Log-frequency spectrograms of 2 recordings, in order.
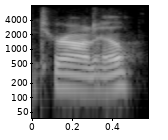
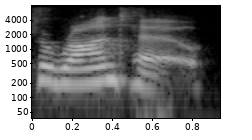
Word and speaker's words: Toronto: Ontario is French and how to properly say Toronto ooh let's hear it how do you properly say Toronto exactly how you just said it oh yeah we said it right I mean I used to say to Ron toe oh don't enunciate the T I hear right anyone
